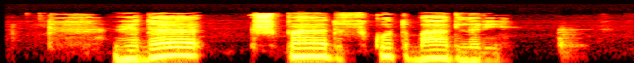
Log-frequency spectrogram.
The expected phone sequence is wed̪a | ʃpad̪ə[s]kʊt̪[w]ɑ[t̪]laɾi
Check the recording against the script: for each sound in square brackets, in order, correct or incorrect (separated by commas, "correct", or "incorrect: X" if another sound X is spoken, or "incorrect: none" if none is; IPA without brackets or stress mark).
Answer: correct, incorrect: b, incorrect: d̪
